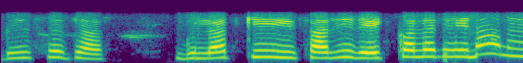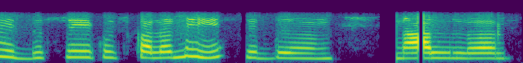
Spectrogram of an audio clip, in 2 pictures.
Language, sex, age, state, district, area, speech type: Hindi, female, 30-45, Rajasthan, Jodhpur, rural, conversation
